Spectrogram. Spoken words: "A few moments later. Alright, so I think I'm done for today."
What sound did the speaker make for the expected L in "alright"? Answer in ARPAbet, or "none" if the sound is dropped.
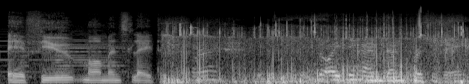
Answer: none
